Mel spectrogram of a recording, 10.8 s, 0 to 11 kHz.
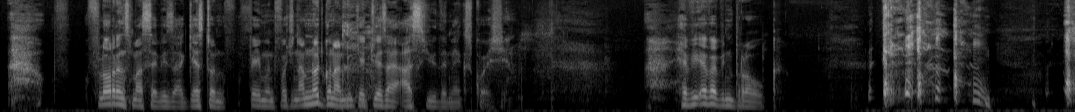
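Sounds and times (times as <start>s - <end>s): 
speech: 1.0s - 5.3s, 6.5s - 7.8s, 9.7s - 10.7s
harsh explosive coughing: 3.4s - 3.9s, 8.7s - 10.7s.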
